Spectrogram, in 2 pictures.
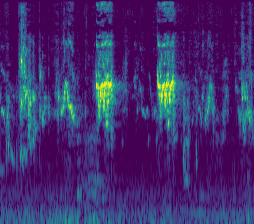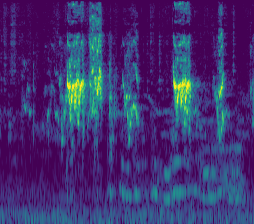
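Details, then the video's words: Budgerigars calling in short, loud, raspy squawk-chirps roughly every second, with softer chatter between the bursts. "Cute Birds Chirping Sounds #Beautiful Budgies"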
